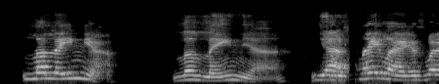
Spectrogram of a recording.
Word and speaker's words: Lelehnia: Lelania.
